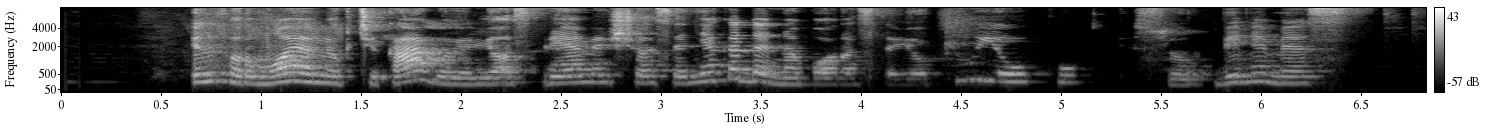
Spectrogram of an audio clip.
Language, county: Lithuanian, Kaunas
